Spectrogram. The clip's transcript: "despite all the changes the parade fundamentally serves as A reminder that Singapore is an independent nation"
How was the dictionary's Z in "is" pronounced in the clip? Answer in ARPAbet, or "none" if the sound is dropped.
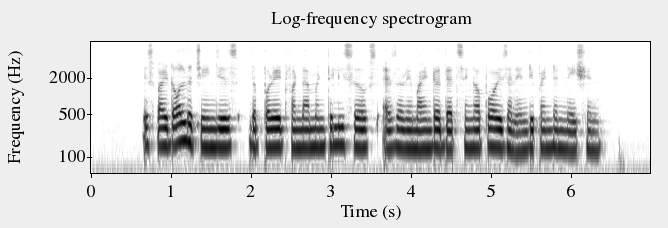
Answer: Z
